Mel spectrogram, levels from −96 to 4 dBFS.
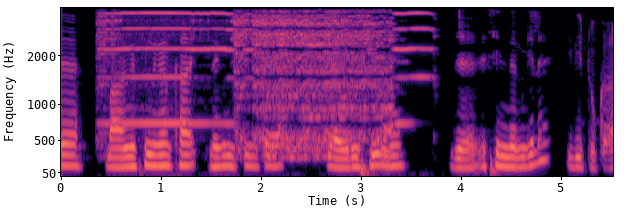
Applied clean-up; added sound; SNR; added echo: classical method Wiener filter.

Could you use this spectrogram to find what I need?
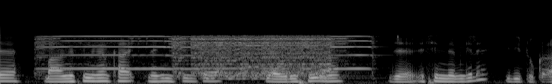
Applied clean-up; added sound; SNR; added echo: none; Bowed string instrument; 4 dB; none.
